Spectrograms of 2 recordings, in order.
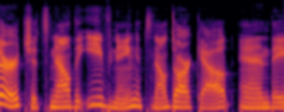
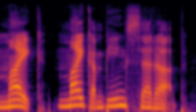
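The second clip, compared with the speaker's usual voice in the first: ordinary talk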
